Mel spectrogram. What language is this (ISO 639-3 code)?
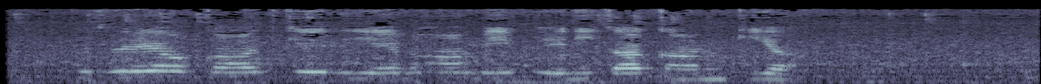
urd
